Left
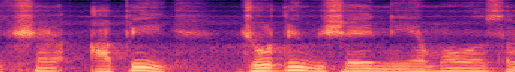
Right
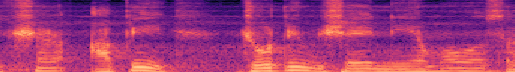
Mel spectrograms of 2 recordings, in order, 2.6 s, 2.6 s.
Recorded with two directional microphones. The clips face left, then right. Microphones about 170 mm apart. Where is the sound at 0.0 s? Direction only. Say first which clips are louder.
Left 3 dB; 20° left (ahead or behind).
